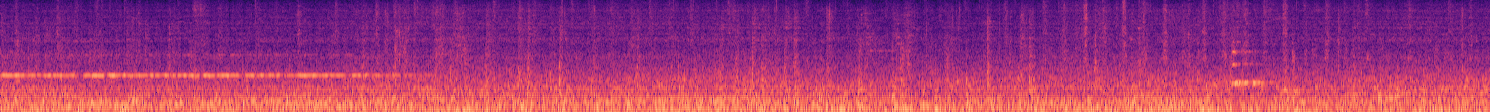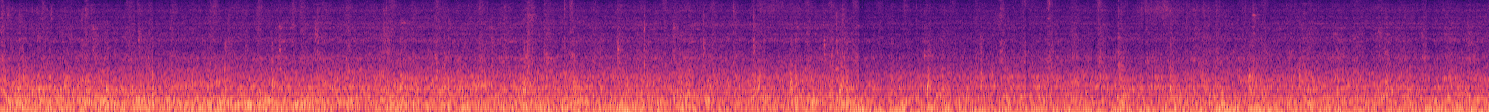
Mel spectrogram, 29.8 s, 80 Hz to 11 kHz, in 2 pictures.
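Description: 2ft-gauge steam train running, heard from an open carriage window: a steady rumble with wheels clicking over the rail joints. A thin, high, steady squeal fades out about four seconds in.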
